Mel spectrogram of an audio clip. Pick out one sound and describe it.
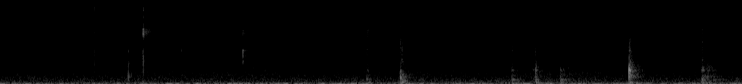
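Small plastic pieces click and tap against a hard surface.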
